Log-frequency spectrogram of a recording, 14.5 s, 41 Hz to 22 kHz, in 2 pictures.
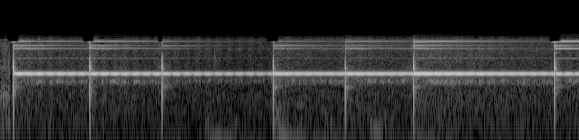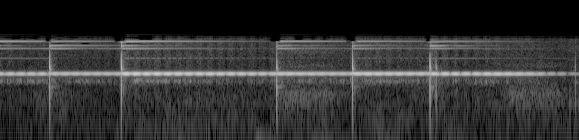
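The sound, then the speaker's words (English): A clock in a castle strikes midnight, chiming twelve times, each strike a bright metallic clang over a steady ringing tone, falling in uneven clusters of three with short pauses between groups. No voices are heard. “Livonia Dithers is in deep trance as the clock strikes 12.”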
